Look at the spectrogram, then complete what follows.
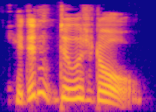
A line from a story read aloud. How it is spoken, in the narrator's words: Sirius said tightly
